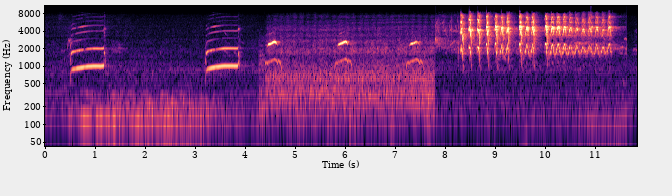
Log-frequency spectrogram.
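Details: Little owl in the UK gives two drawn-out, cat-like mewing calls, then a few short yelps and a fast, shrill run of excited yelping notes.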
